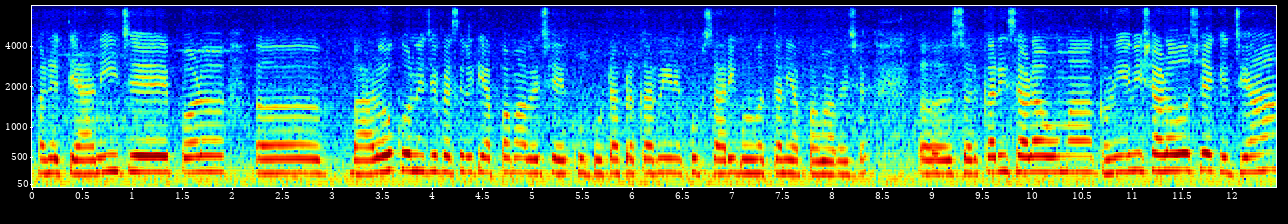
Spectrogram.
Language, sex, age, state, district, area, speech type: Gujarati, female, 30-45, Gujarat, Surat, urban, spontaneous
